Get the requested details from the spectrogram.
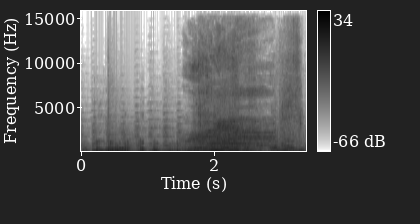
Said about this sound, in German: Und das war der Tiger. Oh, wie sehr er sich ärgerte. Hört selbst.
